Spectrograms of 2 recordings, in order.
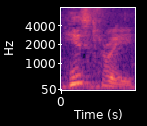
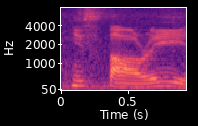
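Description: First: The word is said with only two syllables. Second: The word is said with three full syllables. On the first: The speaker calls it right. "มันเป็น2 พยางค์" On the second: The speaker calls it wrong. "ตอนแรกคุณพี่ฟลุ๊กออกเสียงว่า"

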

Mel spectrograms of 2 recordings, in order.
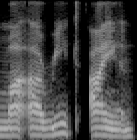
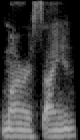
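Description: First: The first word ends with a t sound. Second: The first word ends with an s sound.

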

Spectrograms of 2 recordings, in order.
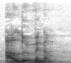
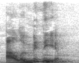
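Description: First: It is said with an American pronunciation. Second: It is said with a British pronunciation.

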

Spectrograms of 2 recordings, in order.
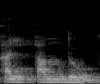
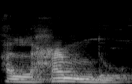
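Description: First: Hamdu starts with a glottal stop instead of h. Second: Hamdu starts with a strong throaty h sound. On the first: The speaker calls it wrong. "ഹംസയോ ... ഒന്നുമായി പോവാതെ" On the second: The speaker calls it right. "ആ ഹ എന്നുള്ള ഉച്ചാരണം കൃത്യമായിരിക്കണം"

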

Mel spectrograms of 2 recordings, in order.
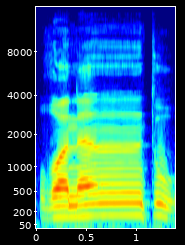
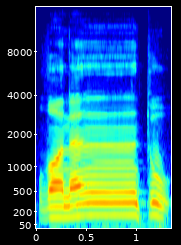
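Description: Both takes have the same delivery.

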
